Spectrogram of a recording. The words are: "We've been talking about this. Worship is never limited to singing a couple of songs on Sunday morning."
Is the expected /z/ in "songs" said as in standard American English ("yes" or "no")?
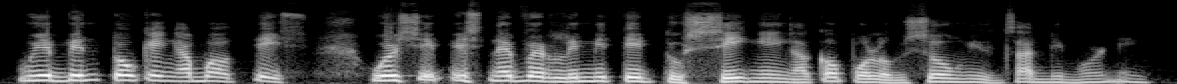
no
